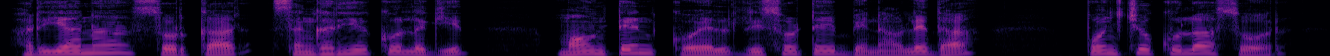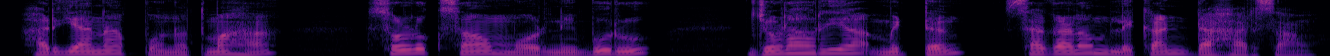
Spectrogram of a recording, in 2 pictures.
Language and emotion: Santali, neutral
